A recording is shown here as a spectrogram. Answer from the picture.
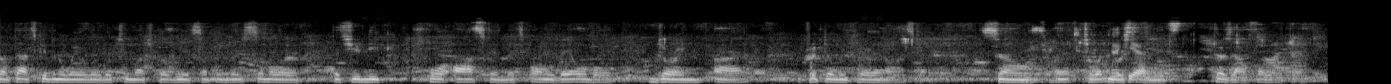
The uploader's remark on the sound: Special Edition Live from DCentral Austin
